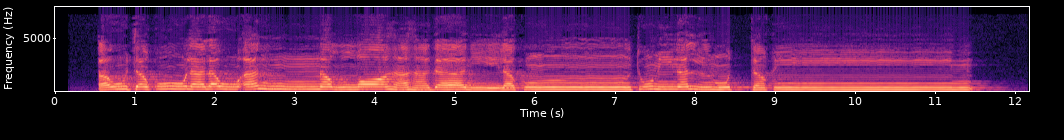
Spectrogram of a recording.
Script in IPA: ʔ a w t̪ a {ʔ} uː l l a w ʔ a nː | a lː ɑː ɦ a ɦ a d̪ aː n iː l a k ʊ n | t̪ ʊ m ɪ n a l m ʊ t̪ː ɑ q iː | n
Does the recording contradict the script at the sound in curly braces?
yes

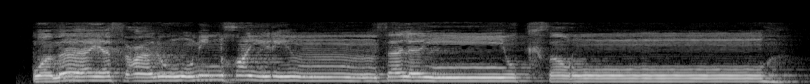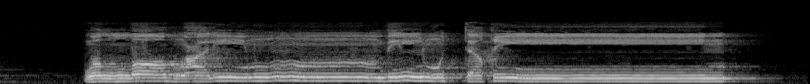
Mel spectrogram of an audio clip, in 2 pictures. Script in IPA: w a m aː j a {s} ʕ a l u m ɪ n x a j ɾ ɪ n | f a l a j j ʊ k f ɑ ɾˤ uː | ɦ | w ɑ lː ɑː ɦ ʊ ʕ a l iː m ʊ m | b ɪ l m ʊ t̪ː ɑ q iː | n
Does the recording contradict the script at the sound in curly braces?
yes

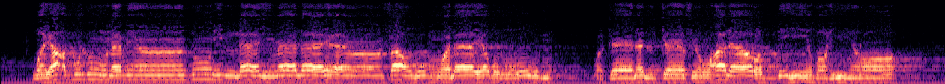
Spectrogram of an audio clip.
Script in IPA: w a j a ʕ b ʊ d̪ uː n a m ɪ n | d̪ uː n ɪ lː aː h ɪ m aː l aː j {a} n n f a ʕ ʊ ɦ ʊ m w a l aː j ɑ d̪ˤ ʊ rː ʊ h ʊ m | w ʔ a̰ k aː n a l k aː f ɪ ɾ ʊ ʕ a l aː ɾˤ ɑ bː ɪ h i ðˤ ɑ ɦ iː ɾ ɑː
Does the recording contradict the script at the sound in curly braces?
no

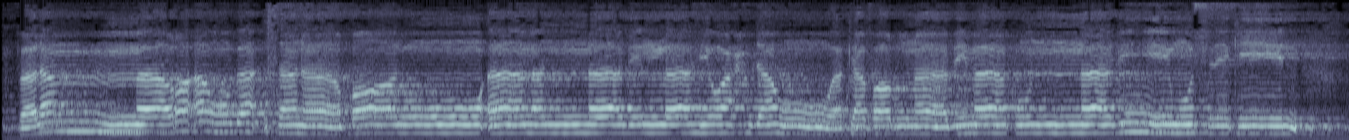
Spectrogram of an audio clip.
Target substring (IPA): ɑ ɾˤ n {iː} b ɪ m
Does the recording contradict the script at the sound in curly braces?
yes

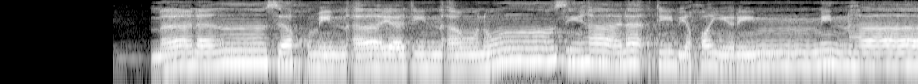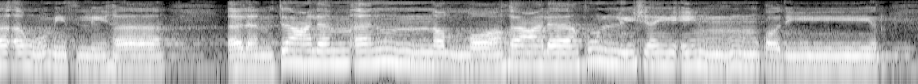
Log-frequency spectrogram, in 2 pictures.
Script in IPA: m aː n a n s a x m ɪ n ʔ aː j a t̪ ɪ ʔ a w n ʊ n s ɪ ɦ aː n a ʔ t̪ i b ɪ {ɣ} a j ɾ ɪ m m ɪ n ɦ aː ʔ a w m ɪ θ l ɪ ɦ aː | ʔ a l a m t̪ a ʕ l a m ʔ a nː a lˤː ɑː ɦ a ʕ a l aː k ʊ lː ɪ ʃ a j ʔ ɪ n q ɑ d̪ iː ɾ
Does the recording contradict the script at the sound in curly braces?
yes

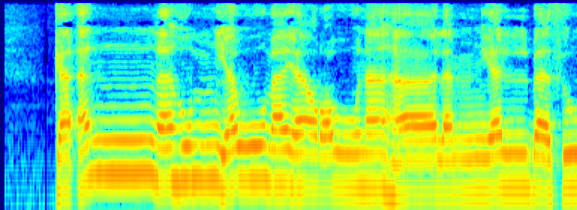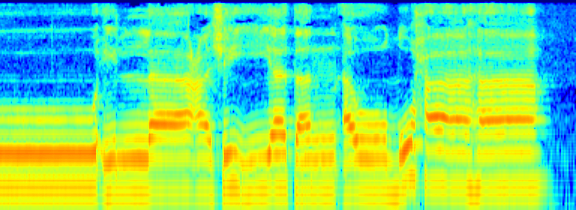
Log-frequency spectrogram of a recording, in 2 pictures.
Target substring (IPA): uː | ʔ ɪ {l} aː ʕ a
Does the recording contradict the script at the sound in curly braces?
yes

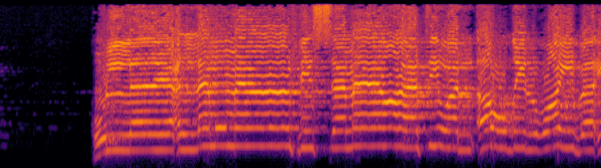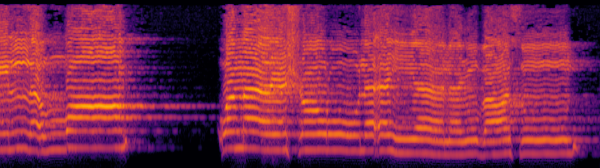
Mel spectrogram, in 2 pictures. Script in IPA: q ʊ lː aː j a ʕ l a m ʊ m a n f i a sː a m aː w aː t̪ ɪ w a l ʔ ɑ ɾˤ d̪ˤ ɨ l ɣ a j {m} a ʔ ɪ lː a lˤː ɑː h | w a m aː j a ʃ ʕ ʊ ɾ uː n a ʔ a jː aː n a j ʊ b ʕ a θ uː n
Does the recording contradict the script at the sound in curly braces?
yes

